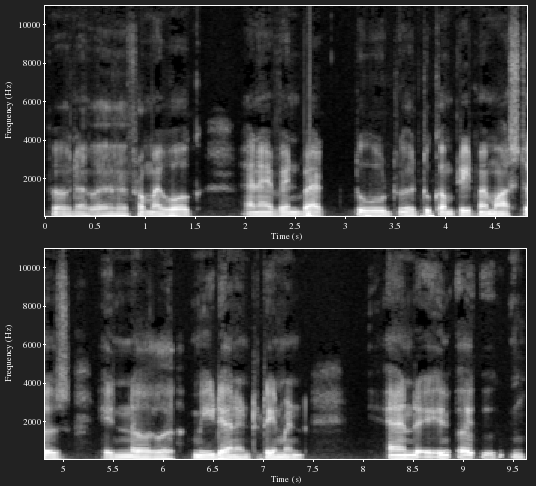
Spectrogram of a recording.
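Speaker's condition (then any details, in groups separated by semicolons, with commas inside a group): Stuttering; stuttering since birth, cause unknown, fluency shaping and reading practice in first two therapy sessions; Mumbai self-help group member, more comfortable speaking, says has found voice; stutters when speaking; repeated words, prolonged sounds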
